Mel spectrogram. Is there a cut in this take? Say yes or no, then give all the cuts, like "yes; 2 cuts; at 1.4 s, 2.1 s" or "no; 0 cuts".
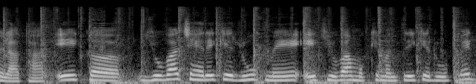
no; 0 cuts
